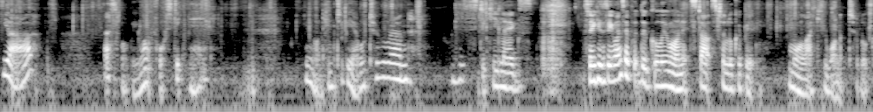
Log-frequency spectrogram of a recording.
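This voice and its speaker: A croaky-voiced woman talks through a craft tutorial in a slow, low, gravelly voice, chatty and prone to muttered asides. Her tone is mellow, and she sits at a table under an overhead camera, with a faint hiss behind her. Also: lively intonation. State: hoarse, croaky voice. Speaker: craft video host. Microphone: overhead camera above a table, hands only.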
